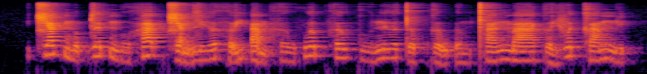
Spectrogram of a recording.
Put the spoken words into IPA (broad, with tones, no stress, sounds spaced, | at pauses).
t͡ɕ a˦˥ k̚ m ə˨˩ p̚ z ə˦˥ t̚ ŋ o̤˨˩ h a˦˥ k̚ t͡ɕ a̰˧˨ ŋ z i˨˦ ə̯ h ə̰˧˥ j ʔ a̰˧˨ m h ə̤˨˩ w h w ə˦˥ p̚ h ə˧ w k ṳ˨˩ n ɨ˧ ə̯ t̪ ə˨˩ p̚ k ə˧˩ w ʔ ə̤˨˩ m t̪ʰ a˨˦ n m aː˧ k ə˧˩ j v ə˦˥ t̚ x a˨˦ m ɲ i˨˩ t̚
